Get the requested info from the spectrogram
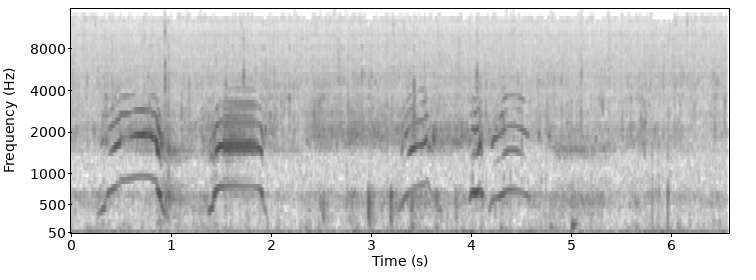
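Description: Pitched calls heard underwater: about six short calls in a row, each rising and falling in an arch, over a steady low rumble of water.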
